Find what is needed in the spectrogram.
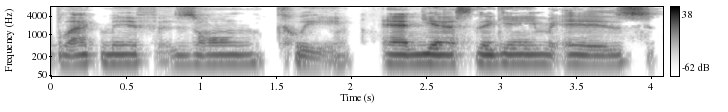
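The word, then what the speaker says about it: Zhong Kui: The Chinese pronunciation games come. Okay. Jeong Qui. Okay. So, the next game that they're making is called Black Myth Zong Qui.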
